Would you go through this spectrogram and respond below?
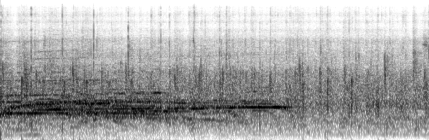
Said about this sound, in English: Applause for Rebecca Roach, the head of Otakon.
